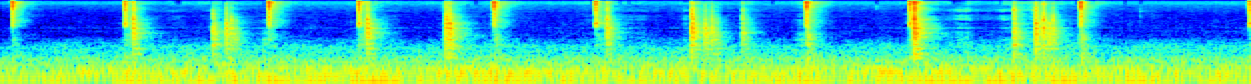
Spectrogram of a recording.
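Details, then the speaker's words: South Park pinball, newly installed replacement switch tested with the playfield up (old switch was intermittent). Sharp irregular clicks and ticks over a low hum as the ball rolls, and each pass trips the switch cleanly; switch working normally. "it's working except i just thought of something i have to test this with the play field down to see if the ball has another weight to actually push that switch down"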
